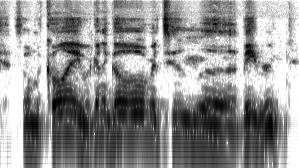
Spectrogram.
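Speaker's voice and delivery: slow, deliberate delivery, leaning long on "to". Imagining a famous actor taking on a new role: Charles Bronson impression. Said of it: "He's like".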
